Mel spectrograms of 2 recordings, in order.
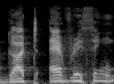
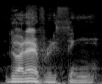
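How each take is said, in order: First: The t is kept apart from the next word. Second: The t links smoothly into the next word. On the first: "ao invés de você falar" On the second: "comumente você vai juntar"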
